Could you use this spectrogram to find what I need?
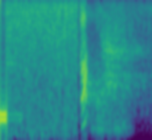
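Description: A telephone call transfer tone on a bank's customer service line: a short steady beep at the very start, then the faint hiss of the open line with a brief click partway through.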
